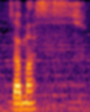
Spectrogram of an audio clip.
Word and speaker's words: Zamasu: Zamasu. You could also say Zamasu. So technically, you're not pronouncing it wrong if you over-enunciate, but it just sounds like you're over-enunciating. Does that make sense?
